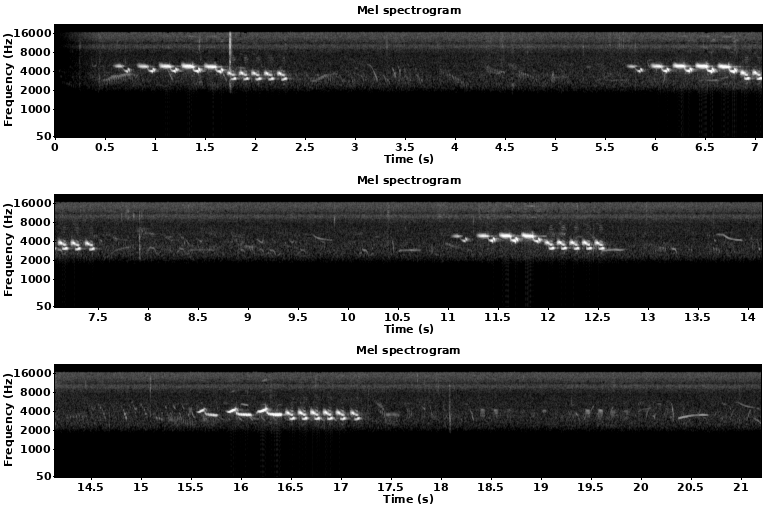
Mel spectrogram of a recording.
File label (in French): bruant ortolan emberiza hortulana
